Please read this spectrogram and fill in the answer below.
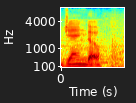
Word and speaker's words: Django: Just a proper class act to Django. I know the D is silent, but I just want to drive that home.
